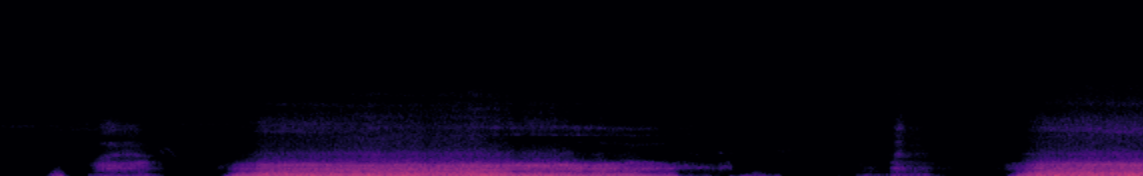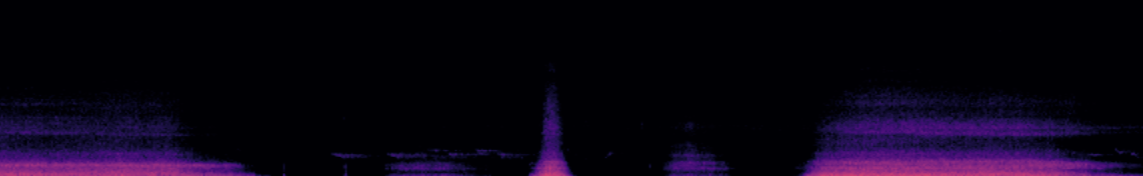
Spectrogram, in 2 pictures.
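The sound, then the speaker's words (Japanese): Breath is blown into the ear in three long, steady gusts of soft, airy rushing noise. Shorter faint puffs and small mouth clicks fall in the quiet gaps between the gusts. “お主の耳にまた息をかけてやるのじゃ。目をつむって突風に注意するのじゃぞ。”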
